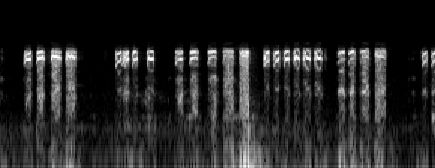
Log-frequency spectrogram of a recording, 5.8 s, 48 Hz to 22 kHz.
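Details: Great tit chicks, 20 days old, inside a nest box filmed by webcam, calling in fast bursts of short, high, buzzy chirps, three to six at a time, separated by brief pauses.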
